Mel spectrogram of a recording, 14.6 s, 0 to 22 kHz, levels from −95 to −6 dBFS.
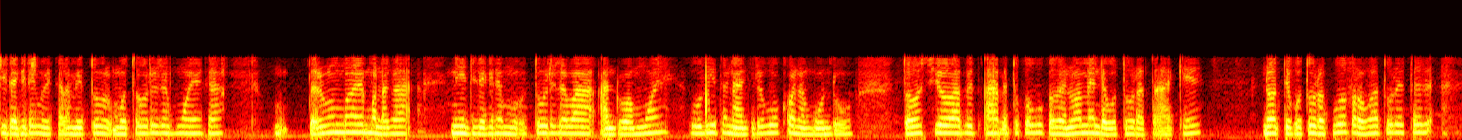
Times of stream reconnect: none

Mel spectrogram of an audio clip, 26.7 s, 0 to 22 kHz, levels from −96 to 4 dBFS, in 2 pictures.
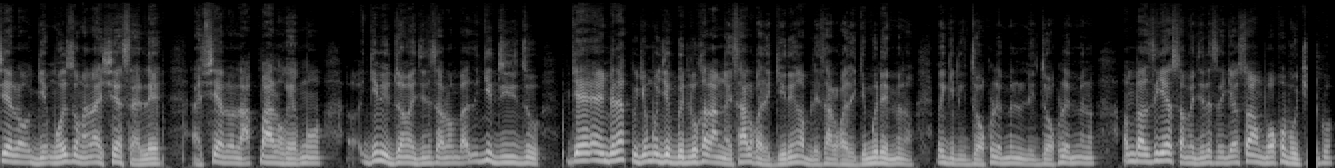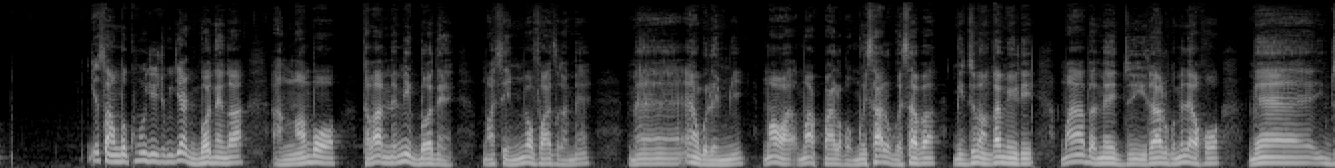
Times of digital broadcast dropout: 13.06-13.17

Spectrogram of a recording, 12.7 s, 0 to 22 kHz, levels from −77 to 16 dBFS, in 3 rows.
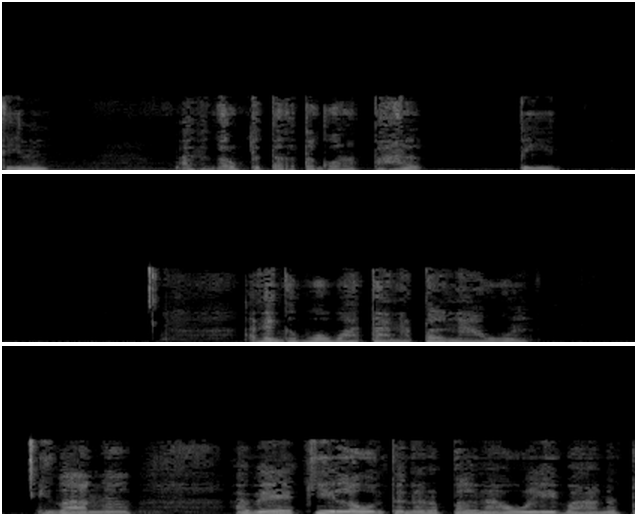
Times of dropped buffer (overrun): none

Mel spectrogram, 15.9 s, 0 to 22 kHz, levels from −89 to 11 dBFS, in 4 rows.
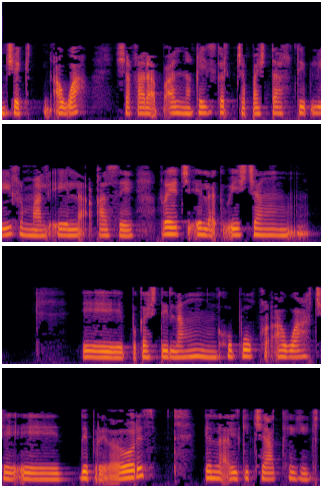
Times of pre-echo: none

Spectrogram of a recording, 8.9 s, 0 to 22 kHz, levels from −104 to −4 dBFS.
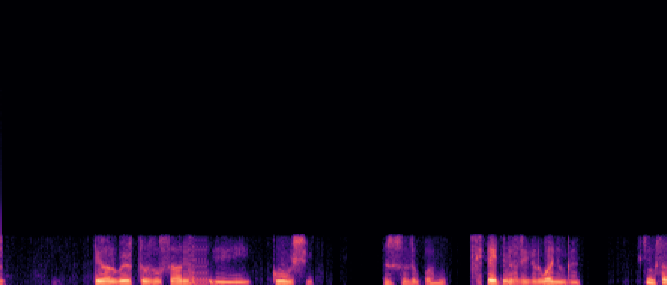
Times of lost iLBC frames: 2.44-2.77, 6.28-6.89

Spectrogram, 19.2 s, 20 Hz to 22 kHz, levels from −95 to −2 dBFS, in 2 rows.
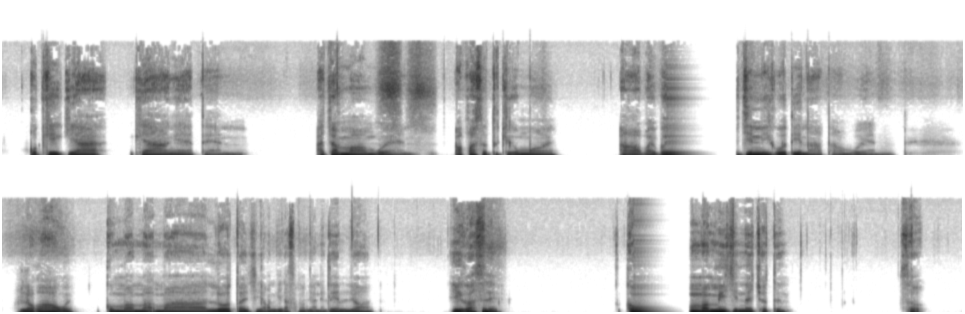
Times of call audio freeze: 6.65-7.37, 15.93-16.51

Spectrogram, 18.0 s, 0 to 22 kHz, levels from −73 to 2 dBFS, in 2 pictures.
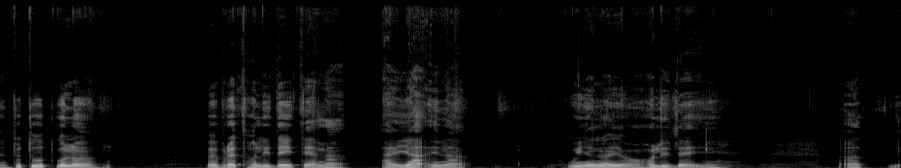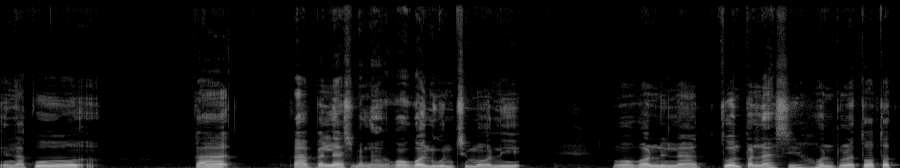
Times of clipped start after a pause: none

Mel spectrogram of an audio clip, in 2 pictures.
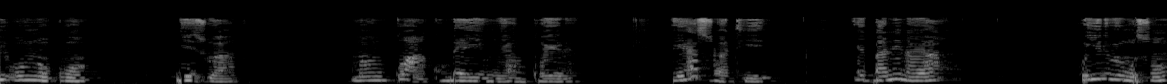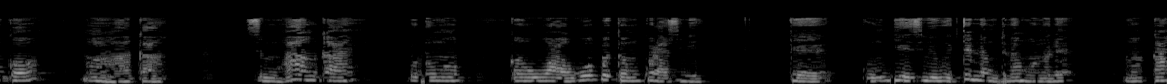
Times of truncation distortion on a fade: none

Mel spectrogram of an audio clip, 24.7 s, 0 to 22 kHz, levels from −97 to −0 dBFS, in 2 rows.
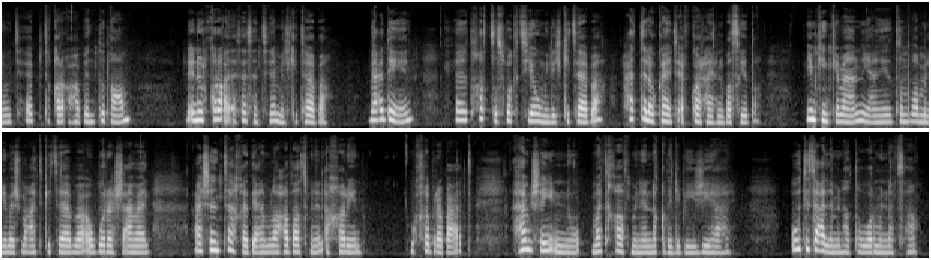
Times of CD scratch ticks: none

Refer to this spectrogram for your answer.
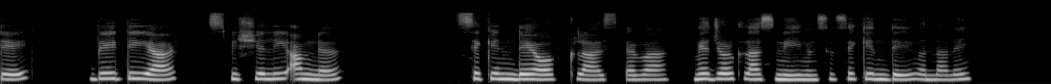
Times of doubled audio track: none

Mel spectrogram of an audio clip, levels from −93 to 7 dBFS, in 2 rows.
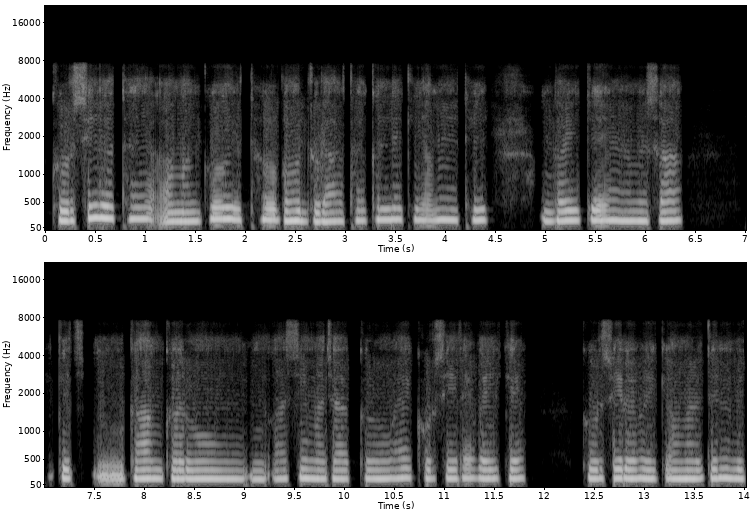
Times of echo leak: none

